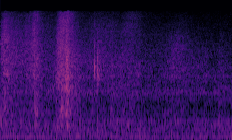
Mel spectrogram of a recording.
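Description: A few faint, brief rustles from a person moving, her hands tossing her hair and her clothes shifting. The strongest comes a little over half a second in, and a last small one about a second in.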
